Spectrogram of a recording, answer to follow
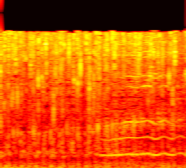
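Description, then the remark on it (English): A steady stream of foamy beer pours from a tap, splashing broadly at first, then taking on a rising, ringing pitch as a container fills. “You just open the tap. This is different. It's all foamy, my water.”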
